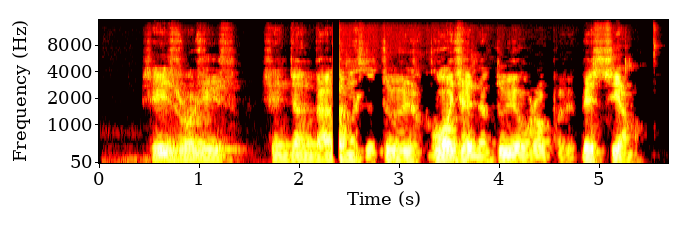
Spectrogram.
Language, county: Lithuanian, Klaipėda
